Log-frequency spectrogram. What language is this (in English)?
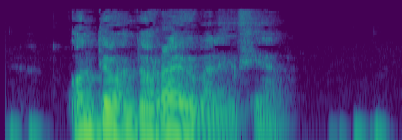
Galician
